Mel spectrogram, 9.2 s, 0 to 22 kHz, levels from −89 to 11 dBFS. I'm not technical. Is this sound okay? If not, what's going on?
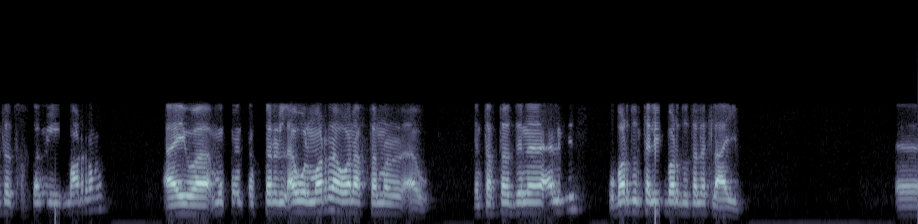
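No. Packet loss with pitch repetition at 0.56 s and 6.56 s: 40 ms of speech dropped out each time, and the receiver repeated the last sliver of speech, so you hear a brief buzzy hold.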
